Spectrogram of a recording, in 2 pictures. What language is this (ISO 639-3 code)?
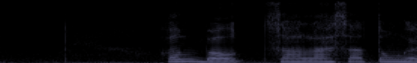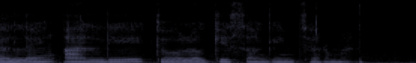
jav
